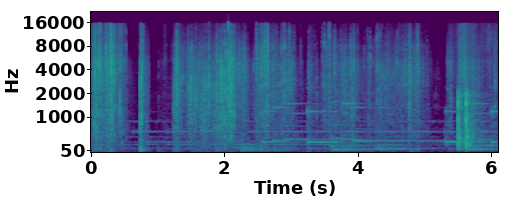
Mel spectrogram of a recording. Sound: crinkling

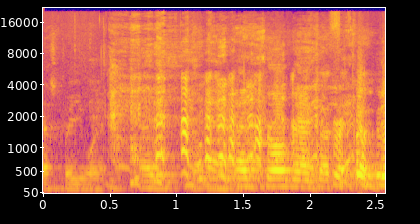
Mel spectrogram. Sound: laughing

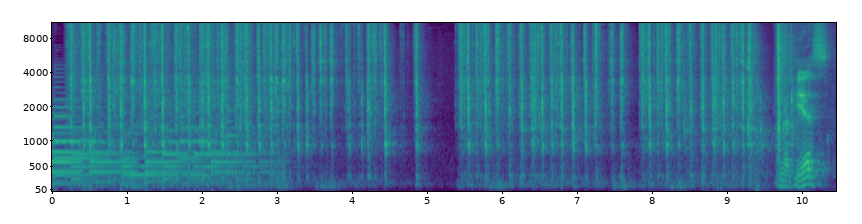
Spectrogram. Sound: typewriter

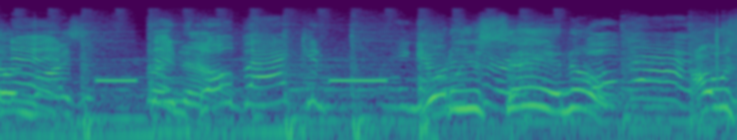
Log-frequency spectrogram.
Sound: beep

